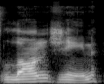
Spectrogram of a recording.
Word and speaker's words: Longines: This is Longines, and it's spelled differently than it's pronounced, but it's Longines.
